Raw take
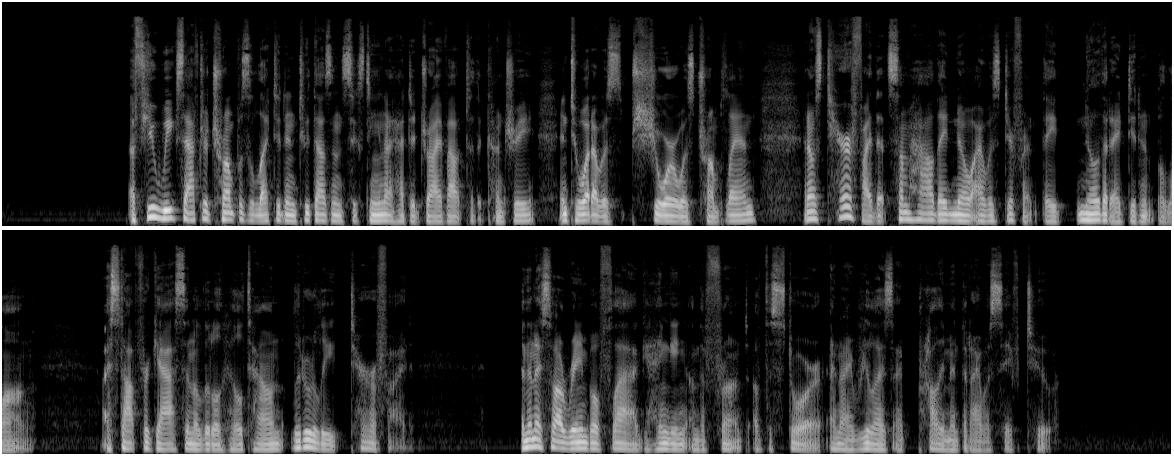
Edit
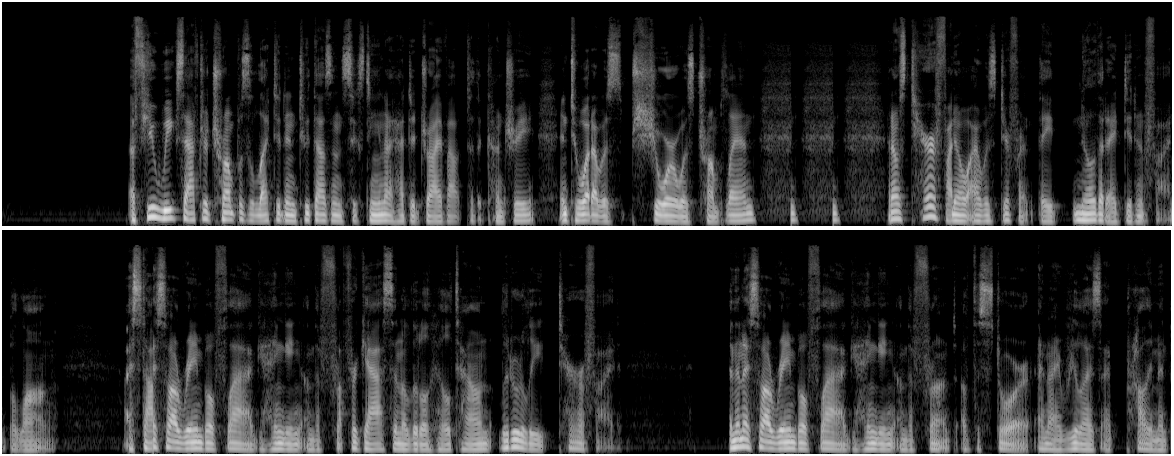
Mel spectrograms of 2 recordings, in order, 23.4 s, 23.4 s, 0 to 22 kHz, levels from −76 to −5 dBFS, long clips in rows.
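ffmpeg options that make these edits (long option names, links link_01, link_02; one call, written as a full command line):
ffmpeg -i in.wav -filter_complex "[0:a]asplit=9[link_01][link_02][link_03][link_04][link_05][link_06][link_07][link_08][link_09];[link_01]atrim=end=4.66,asetpts=PTS-STARTPTS,afade=type=out:start_time=4.39:duration=0.27[link_10];[link_02]atrim=start=4.66:end=7.902,asetpts=PTS-STARTPTS,afade=type=in:duration=0.004:curve=hsin[link_11];[link_03]atrim=start=7.478:end=7.902[link_12];[link_04]atrim=start=7.478:end=8.672[link_13];[link_05]atrim=start=9.548:end=11.472[link_14];[link_06]atrim=start=15.448:end=15.712[link_15];[link_07]atrim=start=11.468:end=13.002[link_16];[link_08]atrim=start=17.068:end=18.932[link_17];[link_09]atrim=start=12.998[link_18];[link_10][link_11]concat=n=2:v=0:a=1[link_19];[link_19][link_12]acrossfade=duration=0.004:curve1=hsin:curve2=hsin[link_20];[link_20][link_13]acrossfade=duration=0.004:curve1=hsin:curve2=hsin[link_21];[link_21][link_14]acrossfade=duration=0.004:curve1=hsin:curve2=hsin[link_22];[link_22][link_15]acrossfade=duration=0.004:curve1=hsin:curve2=hsin[link_23];[link_23][link_16]acrossfade=duration=0.004:curve1=hsin:curve2=hsin[link_24];[link_24][link_17]acrossfade=duration=0.004:curve1=hsin:curve2=hsin[link_25];[link_25][link_18]acrossfade=duration=0.004:curve1=hsin:curve2=hsin" out.wav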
